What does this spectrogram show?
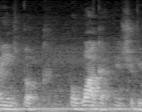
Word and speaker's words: vagga: kaga a t a which means eight okay Vaga means book or waga it should be pronounced means book um so it's the ATA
